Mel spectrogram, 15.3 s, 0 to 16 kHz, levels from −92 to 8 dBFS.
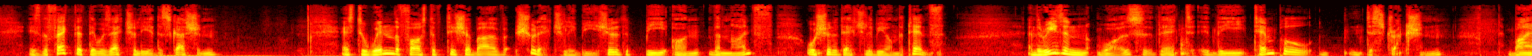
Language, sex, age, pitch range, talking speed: English, male, 50-69, 105-125 Hz, 170 wpm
